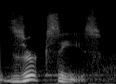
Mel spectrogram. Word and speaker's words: Xerxes: It's an X. You pronounce it like it's a Z, Xerxes.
